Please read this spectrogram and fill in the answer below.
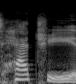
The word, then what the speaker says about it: Haatchi: Wendy Holden, Holden, and the book is Hatchie. It's spelled Haatchi and Little Bee, the inspiring true story of one boy and his dog.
